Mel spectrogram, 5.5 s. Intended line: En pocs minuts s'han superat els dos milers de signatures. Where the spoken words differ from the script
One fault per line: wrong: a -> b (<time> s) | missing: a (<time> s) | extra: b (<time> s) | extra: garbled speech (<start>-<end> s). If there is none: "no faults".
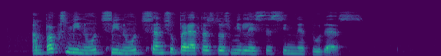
extra: minuts (1.4 s)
